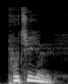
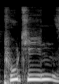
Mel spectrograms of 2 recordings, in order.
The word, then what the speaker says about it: Poutine: Mittlerweile ist es Poutine ähm, also nicht Putin, sondern oder auch nicht Pute, sondern ich bin, ich bin des Französischen nicht so mächtig, dass ich das so sauber aussprechen kann. – Ah, alles gut, alles gut. Ich glaube, dass du das richtig aussprichst. Ich meine, das würde man mit OU genau. – schreiben, genau. oder? P-O-U-T-I-N-E.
